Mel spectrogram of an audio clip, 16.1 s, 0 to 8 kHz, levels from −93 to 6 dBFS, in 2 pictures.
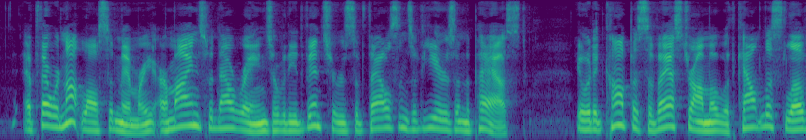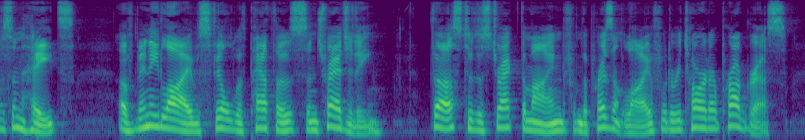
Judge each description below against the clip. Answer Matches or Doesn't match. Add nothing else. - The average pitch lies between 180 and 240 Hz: Doesn't match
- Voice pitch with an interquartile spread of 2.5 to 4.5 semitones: Doesn't match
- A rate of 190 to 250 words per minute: Matches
